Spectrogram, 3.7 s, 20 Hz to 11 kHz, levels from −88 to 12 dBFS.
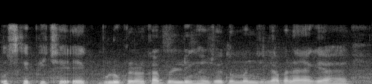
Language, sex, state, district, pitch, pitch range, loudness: Hindi, male, Jharkhand, Palamu, 110 Hz, 110-115 Hz, -19 LUFS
